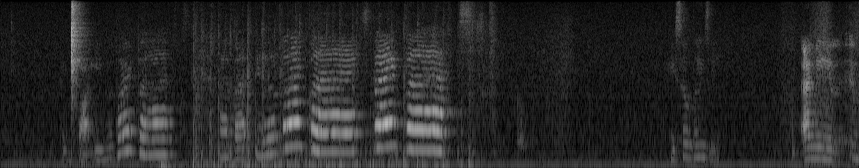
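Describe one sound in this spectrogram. A young woman talks in a high, playful voice close by.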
